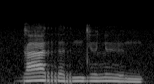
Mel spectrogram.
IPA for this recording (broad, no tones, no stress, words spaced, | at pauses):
ɡa rərndʏlʏŋ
